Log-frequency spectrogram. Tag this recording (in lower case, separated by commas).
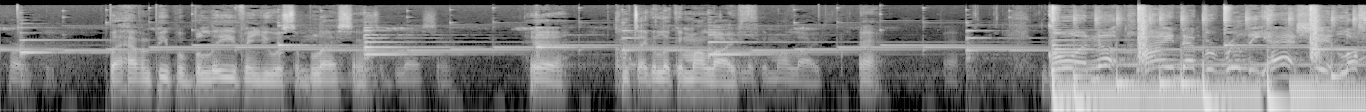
marimba, glockenspiel, mallet percussion, chime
